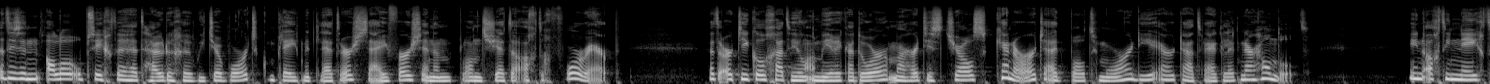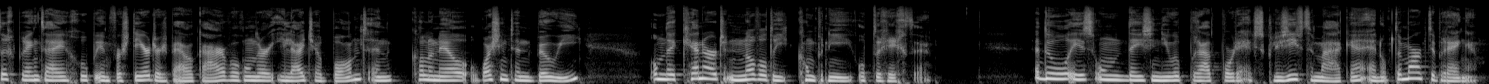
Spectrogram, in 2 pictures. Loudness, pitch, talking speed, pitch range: -18 LUFS, 185 Hz, 150 wpm, 175-225 Hz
